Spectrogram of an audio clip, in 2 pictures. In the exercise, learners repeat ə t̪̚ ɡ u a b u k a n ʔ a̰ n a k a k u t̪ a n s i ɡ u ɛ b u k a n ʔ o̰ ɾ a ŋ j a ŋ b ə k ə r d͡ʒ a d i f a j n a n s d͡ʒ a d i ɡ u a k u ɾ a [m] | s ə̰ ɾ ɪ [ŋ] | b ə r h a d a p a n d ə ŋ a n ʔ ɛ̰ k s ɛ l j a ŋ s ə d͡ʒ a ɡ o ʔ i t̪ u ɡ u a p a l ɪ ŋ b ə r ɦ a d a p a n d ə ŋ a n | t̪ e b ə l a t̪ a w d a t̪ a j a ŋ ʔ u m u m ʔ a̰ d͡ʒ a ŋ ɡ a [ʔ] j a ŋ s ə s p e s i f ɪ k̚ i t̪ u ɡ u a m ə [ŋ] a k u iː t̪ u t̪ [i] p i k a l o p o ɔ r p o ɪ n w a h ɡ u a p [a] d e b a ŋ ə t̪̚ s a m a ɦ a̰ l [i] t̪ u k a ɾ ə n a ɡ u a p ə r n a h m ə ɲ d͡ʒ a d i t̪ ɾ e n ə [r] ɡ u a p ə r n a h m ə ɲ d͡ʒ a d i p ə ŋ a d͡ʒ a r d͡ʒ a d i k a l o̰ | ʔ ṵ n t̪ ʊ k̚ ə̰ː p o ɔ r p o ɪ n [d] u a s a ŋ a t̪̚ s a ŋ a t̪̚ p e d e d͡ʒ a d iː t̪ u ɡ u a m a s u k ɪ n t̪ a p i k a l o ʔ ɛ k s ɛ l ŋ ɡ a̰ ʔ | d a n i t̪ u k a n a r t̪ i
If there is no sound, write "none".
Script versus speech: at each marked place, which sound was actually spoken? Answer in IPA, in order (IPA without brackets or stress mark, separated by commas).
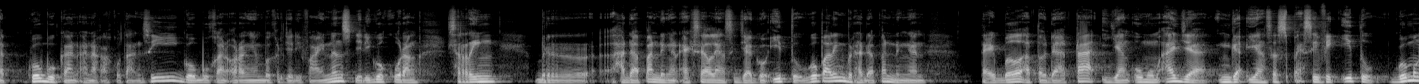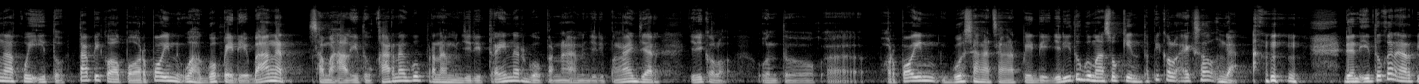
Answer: ŋ, ŋ, ʔ, ŋ, a, e, i, r, ɡ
